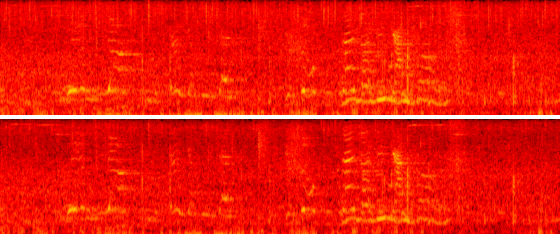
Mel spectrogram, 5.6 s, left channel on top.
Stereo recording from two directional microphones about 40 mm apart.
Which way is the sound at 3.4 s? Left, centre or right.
Right.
